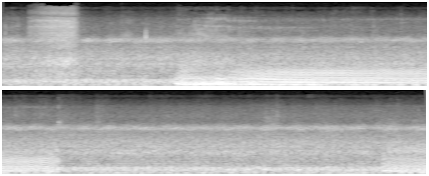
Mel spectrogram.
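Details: A cat growls during an uneasy introduction to a new cat, a low, wavering, rumbling growl with rich harmonics lasting about three seconds, preceded by a brief hiss-like burst, with steady indoor hum in the background.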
